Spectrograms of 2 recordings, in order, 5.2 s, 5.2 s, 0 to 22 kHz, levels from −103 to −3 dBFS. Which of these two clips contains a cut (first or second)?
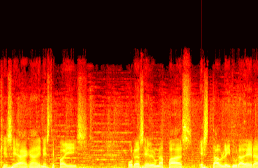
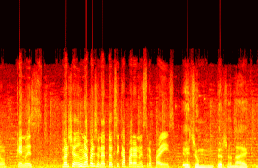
second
